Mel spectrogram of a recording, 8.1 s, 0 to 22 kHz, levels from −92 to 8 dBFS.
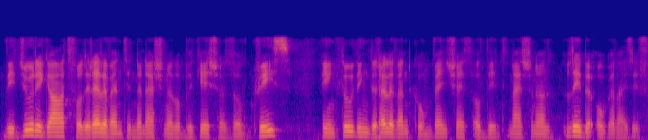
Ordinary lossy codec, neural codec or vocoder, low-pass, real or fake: none; codec, 24 kHz, 0.9 kbps, WavTokenizer, small release; 7.2 kHz; fake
